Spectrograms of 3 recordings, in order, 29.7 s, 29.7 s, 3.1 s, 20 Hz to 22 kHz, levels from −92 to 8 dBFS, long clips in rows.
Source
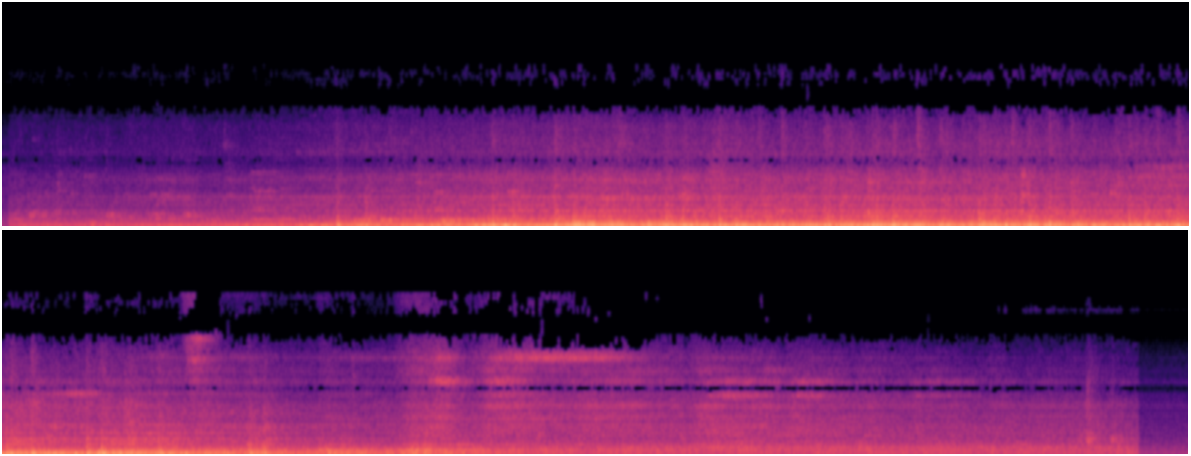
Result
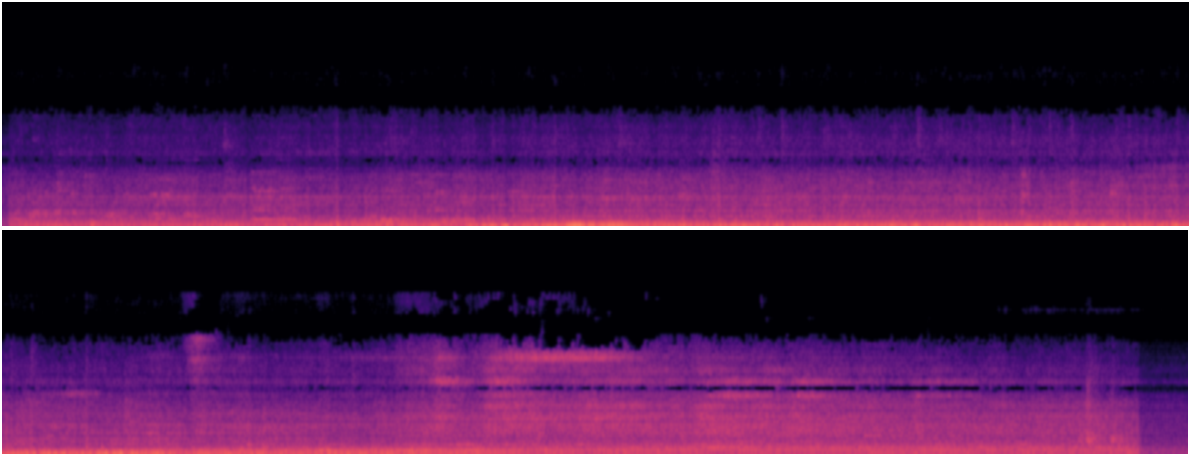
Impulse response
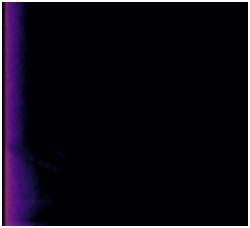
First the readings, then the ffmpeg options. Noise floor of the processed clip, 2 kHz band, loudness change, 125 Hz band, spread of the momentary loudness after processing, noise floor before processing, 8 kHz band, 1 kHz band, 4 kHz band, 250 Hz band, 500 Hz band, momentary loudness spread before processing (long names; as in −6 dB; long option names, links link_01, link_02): −37 dBFS, −7.5 dB, −11.5 dB, −21.0 dB, 6 LU, −34 dBFS, −4.5 dB, −8.5 dB, −4.5 dB, −11.0 dB, −8.0 dB, 16 LU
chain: -filter_complex "[0:a]acompressor=threshold=-26dB:ratio=6[link_01];[1:a]atrim=start_sample=2205,asetrate=70560,aresample=44100[link_02];[link_01][link_02]afir=irnorm=-1:irlink=0,volume=2dB"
